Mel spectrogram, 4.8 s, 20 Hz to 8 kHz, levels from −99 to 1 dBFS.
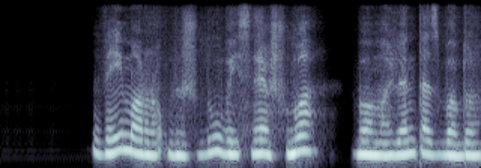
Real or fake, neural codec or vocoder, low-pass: fake; codec, 16 kHz in and 24 kHz out, 0.9 kbps, LongCat-Audio-Codec, fine tuned four codebook decoder; 7.2 kHz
